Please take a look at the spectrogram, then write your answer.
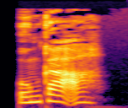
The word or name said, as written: ungarer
